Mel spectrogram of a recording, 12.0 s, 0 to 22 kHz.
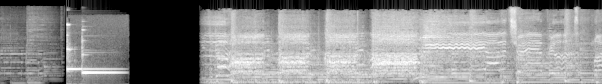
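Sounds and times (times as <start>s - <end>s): two-tone doorbell chime: 1.3s - 2.6s.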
